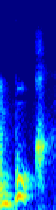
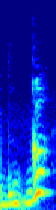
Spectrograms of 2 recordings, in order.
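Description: First: The final consonant is voiceless, like k. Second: The final consonant is voiced, a full g. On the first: The speaker calls it right. "to mówimy właśnie Bóg" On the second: The speaker calls it wrong. "to jest hiperpoprawność i jest to w języku polskim błąd"

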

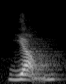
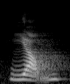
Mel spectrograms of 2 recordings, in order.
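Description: Both takes have the same delivery.

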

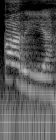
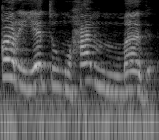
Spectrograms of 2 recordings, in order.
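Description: First: The word ends on a soft h sound. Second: The word ends with a t sound into the next. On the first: The reading stops after this word. "ആദ്യം നിർത്തിയപ്പോൾ നമ്മൾ ഹ സൗണ്ടിലാണ് നിർത്തിയത്" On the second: The reading continues into the next word. "വായന തുടർന്നപ്പോൾ താ മഫ്തൂഹയുടെ സൗണ്ടാണ് നമ്മൾ എടുത്തത്"

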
